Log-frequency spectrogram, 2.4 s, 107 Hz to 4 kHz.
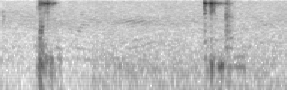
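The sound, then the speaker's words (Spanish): Two separate presses on a home alarm keypad, the asterisk key and then the number 1, each a short click with a brief high electronic beep, spaced over a second apart against a faint, quiet background with no talking. “Asterisco y el número 1.”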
